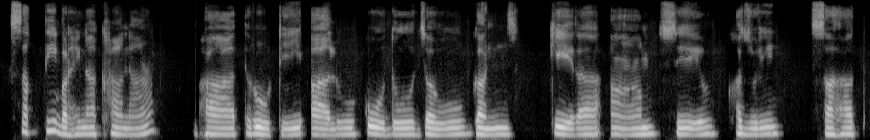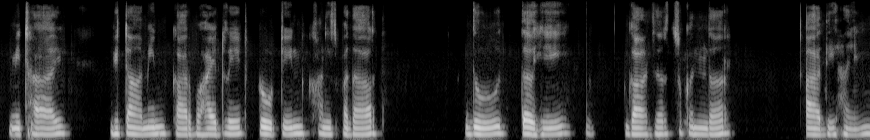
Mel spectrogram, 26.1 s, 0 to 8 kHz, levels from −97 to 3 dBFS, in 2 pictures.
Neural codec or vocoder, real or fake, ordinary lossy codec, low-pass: codec, 16 kHz, 4 kbps, X-Codec, HuBERT features, trained on balanced general audio; fake; none; none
